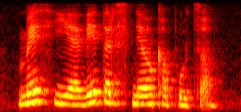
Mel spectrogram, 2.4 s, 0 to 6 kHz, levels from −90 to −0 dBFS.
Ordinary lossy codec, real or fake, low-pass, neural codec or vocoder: none; real; 5.4 kHz; none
